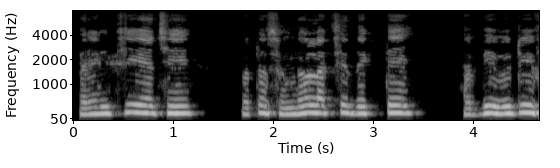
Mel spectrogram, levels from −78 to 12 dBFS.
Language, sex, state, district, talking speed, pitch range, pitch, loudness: Bengali, male, West Bengal, Malda, 115 wpm, 190-205 Hz, 195 Hz, -18 LUFS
